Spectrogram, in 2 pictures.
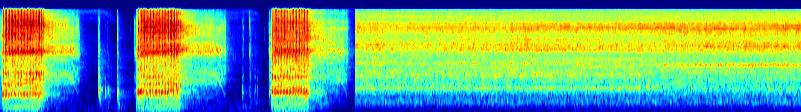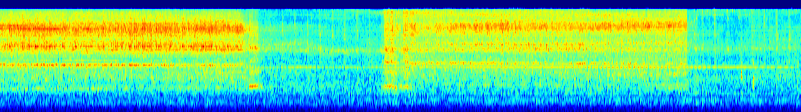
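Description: A cordless driver runs in three short bursts, backing screws out of a laminated birch-ply leg-vise chop. Then a bandsaw runs steadily while ripping a long taper through the plywood, the cutting noise easing off briefly twice in the second half.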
